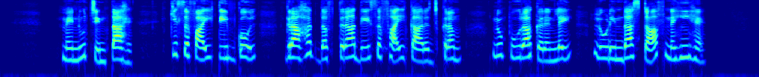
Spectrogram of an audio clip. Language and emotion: Punjabi, fearful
